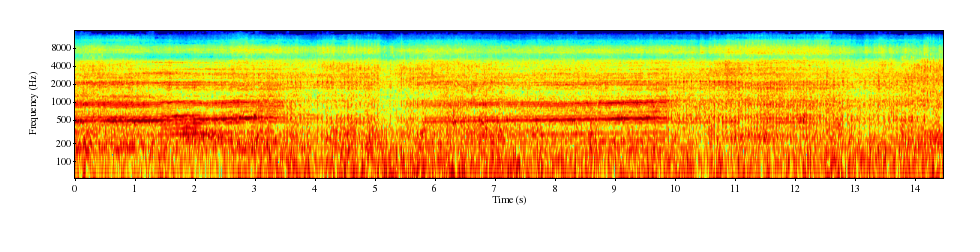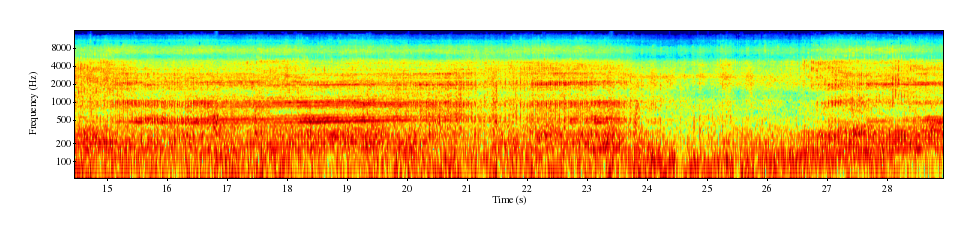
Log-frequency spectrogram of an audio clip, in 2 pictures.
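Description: Trail motorcycle engine running while riding along, its pitch rising and easing with the throttle in long stretches over a steady low rumble.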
